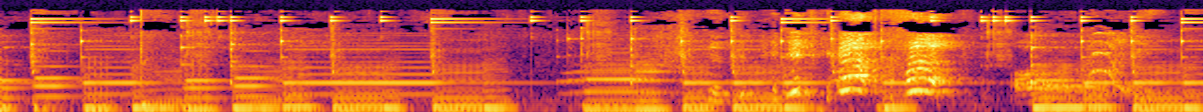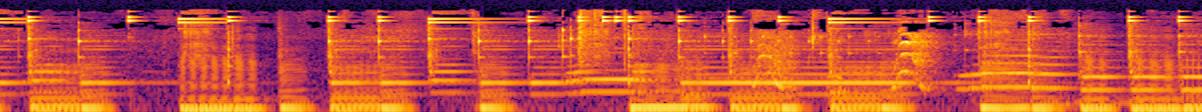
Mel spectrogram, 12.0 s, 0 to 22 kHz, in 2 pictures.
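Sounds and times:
background music with steady beat: 0.0 - 12.0
otter squeaky calls: 5.1 - 6.0, 9.6 - 11.1.

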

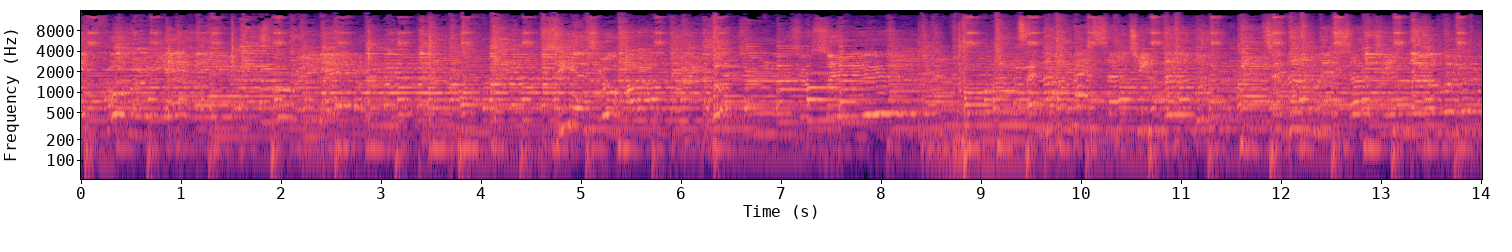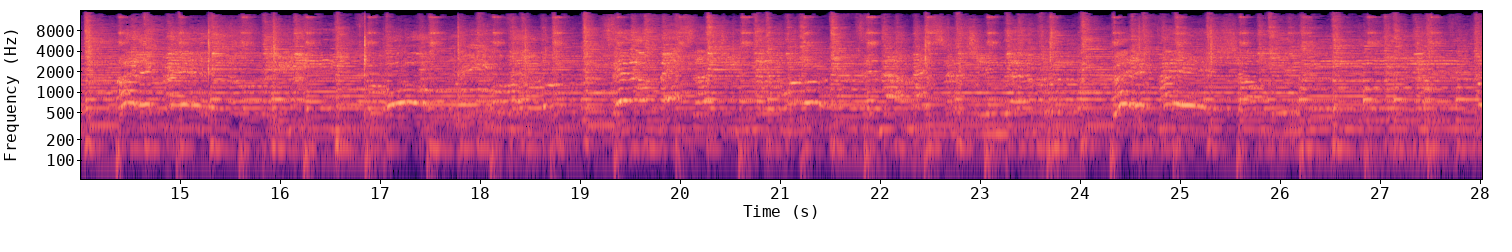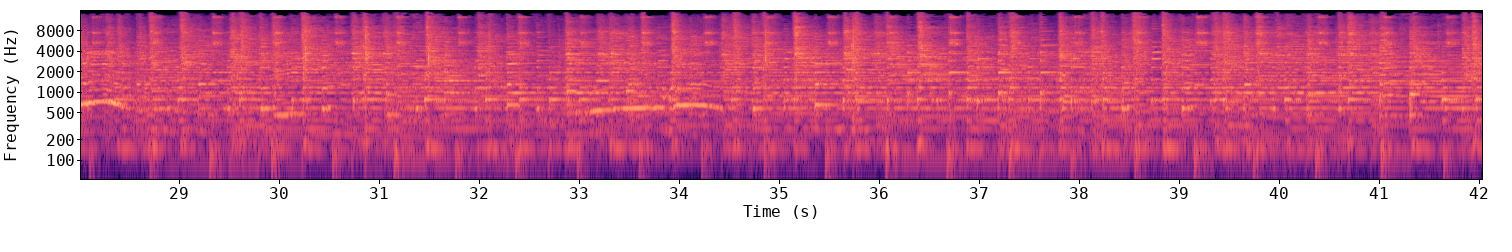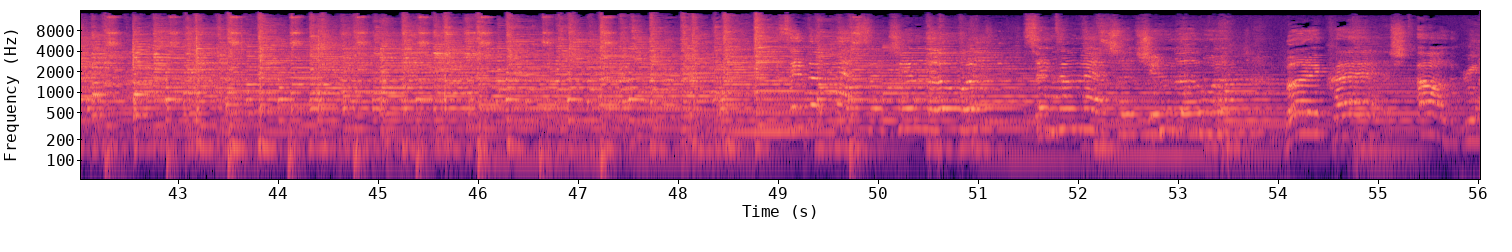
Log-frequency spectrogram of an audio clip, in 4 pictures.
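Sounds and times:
acoustic guitar strumming: 0.0 - 56.0
banjo picking: 0.0 - 56.0.

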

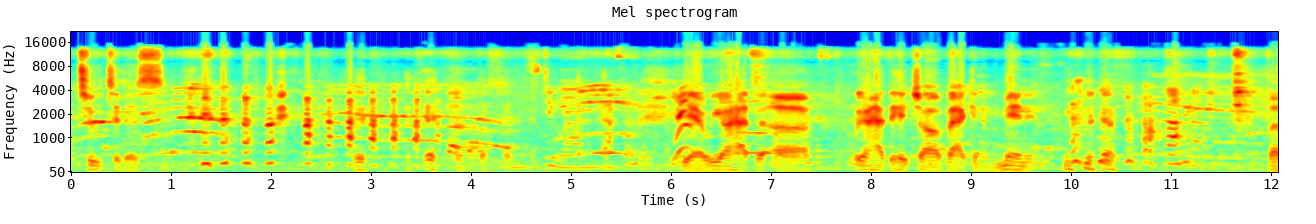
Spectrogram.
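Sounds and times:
man and woman laughing: 1.4 - 4.7, 10.0 - 11.4.

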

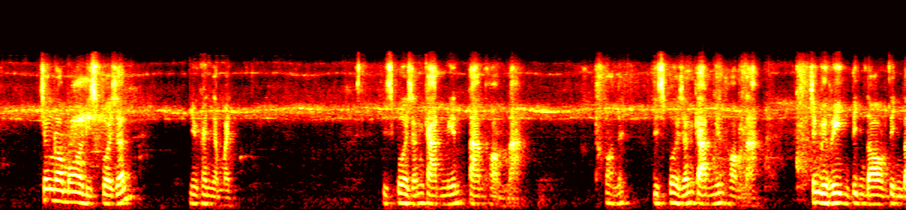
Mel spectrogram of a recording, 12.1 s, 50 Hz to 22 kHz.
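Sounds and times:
high-pitched background drone: 0.0 - 12.0
man speaking: 0.6 - 1.8, 2.6 - 3.2, 5.1 - 7.0, 8.0 - 10.1, 10.8 - 12.0.

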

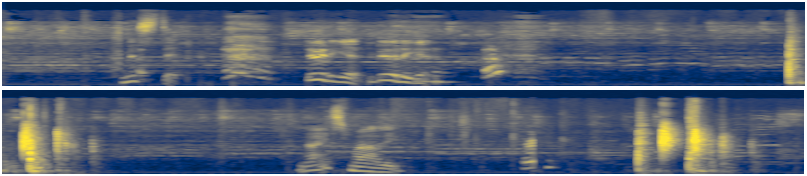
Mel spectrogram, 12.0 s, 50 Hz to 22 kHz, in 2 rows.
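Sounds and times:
billiard balls clacking: 5.9 - 6.8, 10.8 - 11.8
pool cue striking ball: 5.9 - 6.8, 10.8 - 11.7.

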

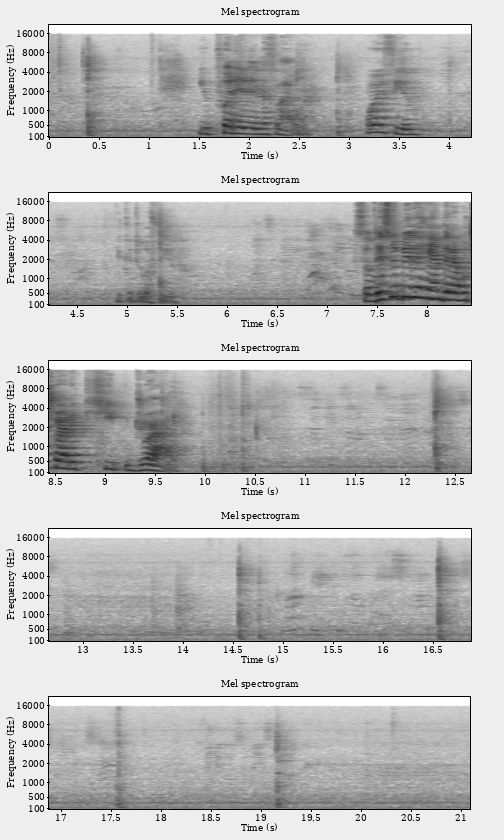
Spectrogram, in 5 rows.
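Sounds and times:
faint steady hum: 0.0 - 21.0.

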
